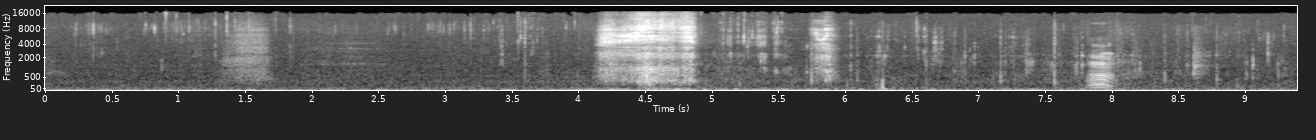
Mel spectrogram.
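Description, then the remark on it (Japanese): Someone eats cup instant chicken ramen noodles: irregular crunchy, wet chewing and slurping bursts, one loud rush in the middle, with a brief murmured voice. “チキン鍋ーメうまいよなんか淡白な気がすんだよねこのカップのやつなんかあの袋麺のやつの方がさもっと味が濃いと思うんだよな”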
